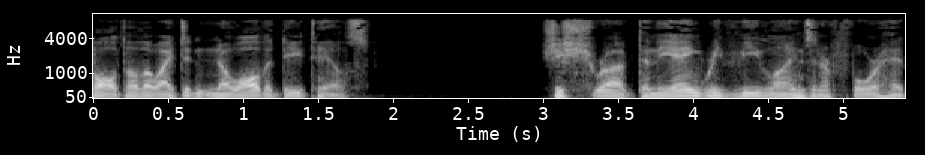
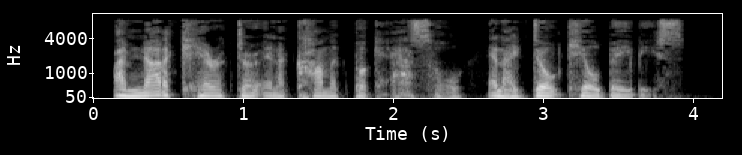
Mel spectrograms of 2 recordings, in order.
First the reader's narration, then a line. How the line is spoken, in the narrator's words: she snarled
